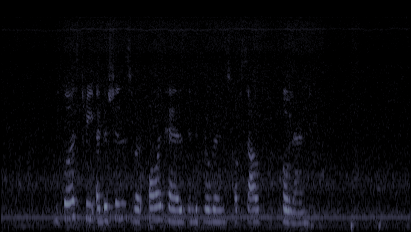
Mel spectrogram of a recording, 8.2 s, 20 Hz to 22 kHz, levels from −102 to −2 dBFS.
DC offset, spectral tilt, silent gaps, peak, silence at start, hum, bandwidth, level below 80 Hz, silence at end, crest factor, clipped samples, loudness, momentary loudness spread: under 0.1%; -4.5 dB/octave; none; -44 dBFS; 0.05 s; none; 16.5 kHz; under -90 dBFS; 0 s; 18 dB; under 0.1%; -62 LUFS; 9 LU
